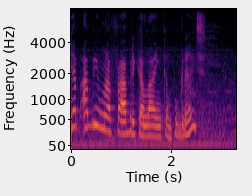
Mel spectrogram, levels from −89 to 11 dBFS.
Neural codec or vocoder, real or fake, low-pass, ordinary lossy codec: none; real; 7.2 kHz; none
